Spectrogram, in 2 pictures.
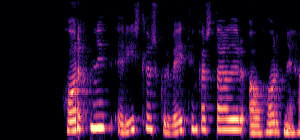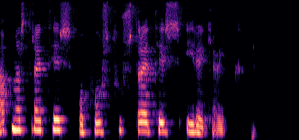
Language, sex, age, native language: Icelandic, female, 50-59, Icelandic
